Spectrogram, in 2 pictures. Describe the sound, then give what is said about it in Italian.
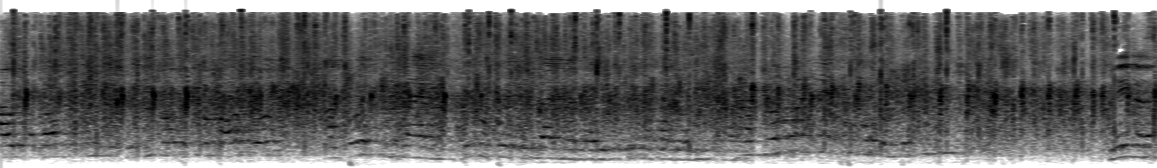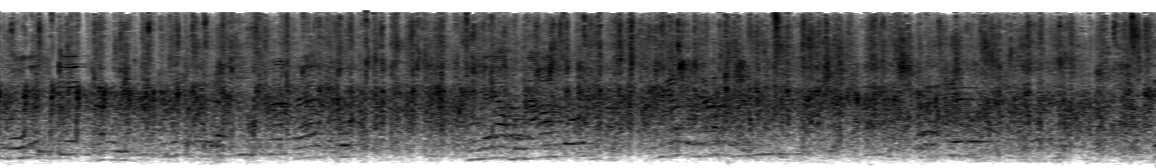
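Sustained audience applause at a poetry slam, dense, steady clapping that holds at an even level for the whole stretch, with some voices faintly beneath it. “Un applauso ancora.”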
